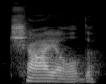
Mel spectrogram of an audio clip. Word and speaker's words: child: Newborn, infant, baby, toddler, preschooler, child. Child can be tricky if you're not using the Y shadow, so be sure you pronounce this Y here. Child, child, child.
